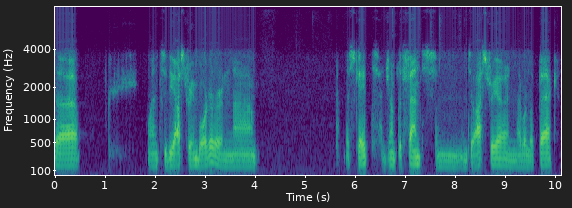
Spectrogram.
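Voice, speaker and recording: A middle-aged man from Hungary with a Hungarian accent, telling his story as a guest in a relaxed interview, halting with many restarts. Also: extremely low pitch, no room sound. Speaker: guest screenwriter. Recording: dry tinny phone-like line.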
